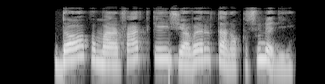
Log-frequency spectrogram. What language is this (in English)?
Pashto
